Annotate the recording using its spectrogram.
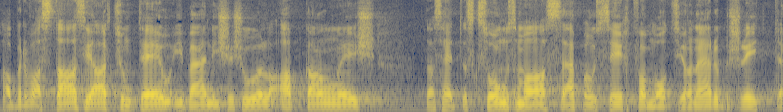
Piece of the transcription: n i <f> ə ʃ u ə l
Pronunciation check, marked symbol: incorrect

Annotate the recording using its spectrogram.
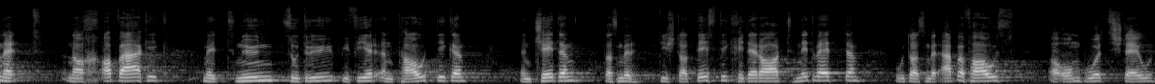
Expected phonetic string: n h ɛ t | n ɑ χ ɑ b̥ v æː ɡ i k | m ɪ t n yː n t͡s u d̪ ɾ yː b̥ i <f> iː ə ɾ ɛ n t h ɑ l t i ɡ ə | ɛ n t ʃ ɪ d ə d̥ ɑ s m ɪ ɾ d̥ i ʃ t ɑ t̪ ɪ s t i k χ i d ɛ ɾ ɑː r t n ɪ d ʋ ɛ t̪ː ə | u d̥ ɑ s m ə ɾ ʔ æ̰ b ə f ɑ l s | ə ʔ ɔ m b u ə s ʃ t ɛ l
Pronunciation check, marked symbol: correct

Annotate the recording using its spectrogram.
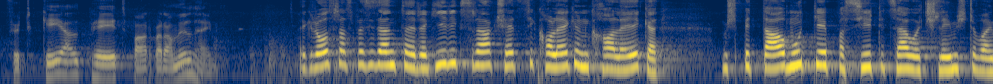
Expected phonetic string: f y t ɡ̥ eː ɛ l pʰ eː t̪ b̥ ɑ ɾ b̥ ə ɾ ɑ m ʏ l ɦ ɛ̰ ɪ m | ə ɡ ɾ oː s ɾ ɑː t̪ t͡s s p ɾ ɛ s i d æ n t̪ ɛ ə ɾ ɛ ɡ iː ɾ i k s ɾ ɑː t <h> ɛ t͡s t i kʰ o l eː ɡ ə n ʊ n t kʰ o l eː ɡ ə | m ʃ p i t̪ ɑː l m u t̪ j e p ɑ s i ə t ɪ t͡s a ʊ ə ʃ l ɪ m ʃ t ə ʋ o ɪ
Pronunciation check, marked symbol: incorrect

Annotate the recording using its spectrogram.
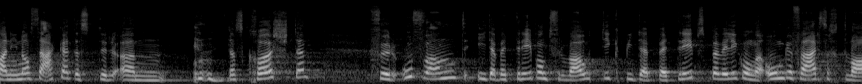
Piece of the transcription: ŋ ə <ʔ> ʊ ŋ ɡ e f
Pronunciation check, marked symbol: correct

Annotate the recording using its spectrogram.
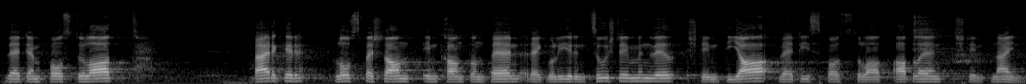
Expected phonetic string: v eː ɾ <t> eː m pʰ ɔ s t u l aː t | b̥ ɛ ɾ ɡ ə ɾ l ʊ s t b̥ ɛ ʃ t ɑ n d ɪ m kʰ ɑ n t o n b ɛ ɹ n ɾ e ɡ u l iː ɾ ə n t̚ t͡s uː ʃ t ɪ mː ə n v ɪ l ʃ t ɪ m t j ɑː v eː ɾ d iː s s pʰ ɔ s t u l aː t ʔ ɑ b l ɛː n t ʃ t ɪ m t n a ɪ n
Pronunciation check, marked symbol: incorrect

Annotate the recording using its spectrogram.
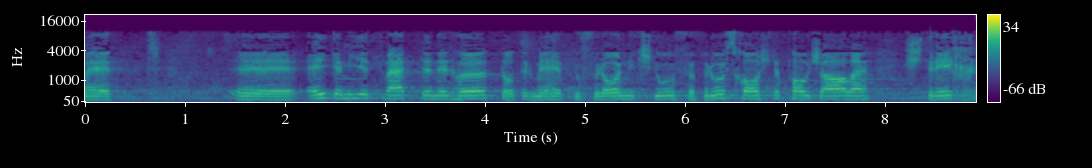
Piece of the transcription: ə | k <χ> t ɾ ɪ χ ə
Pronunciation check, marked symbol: incorrect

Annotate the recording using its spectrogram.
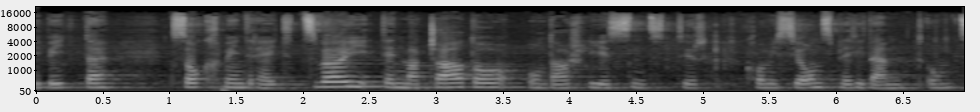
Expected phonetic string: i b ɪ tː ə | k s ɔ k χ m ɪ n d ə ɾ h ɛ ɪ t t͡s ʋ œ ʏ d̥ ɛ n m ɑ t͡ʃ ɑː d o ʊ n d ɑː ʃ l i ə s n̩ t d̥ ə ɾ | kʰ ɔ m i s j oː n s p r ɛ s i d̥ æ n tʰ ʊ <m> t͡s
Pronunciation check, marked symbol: correct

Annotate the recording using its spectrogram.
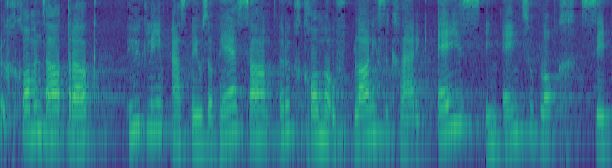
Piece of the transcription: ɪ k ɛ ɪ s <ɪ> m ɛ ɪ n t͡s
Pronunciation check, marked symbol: correct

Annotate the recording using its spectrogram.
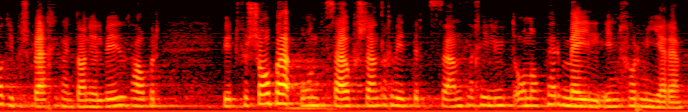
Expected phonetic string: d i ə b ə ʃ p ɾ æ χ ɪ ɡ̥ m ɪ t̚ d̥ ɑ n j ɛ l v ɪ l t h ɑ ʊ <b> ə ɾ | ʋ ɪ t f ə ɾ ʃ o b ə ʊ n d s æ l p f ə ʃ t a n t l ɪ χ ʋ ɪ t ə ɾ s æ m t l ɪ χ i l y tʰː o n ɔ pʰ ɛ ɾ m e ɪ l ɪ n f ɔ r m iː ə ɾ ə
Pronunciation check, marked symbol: correct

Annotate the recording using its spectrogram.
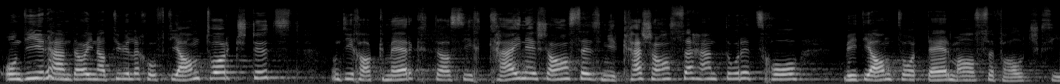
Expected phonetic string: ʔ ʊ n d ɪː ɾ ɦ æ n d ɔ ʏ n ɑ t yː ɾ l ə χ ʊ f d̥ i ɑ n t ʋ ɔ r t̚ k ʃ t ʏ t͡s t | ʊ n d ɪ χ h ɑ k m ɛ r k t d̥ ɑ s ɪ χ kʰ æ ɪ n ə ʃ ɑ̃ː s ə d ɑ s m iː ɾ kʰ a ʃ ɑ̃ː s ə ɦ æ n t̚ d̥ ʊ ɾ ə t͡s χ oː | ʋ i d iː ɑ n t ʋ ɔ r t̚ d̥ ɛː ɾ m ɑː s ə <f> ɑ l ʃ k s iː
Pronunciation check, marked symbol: correct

